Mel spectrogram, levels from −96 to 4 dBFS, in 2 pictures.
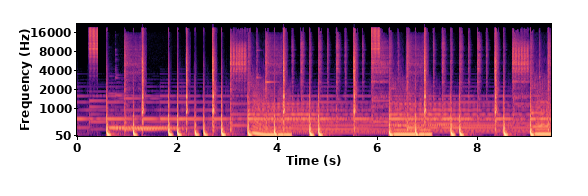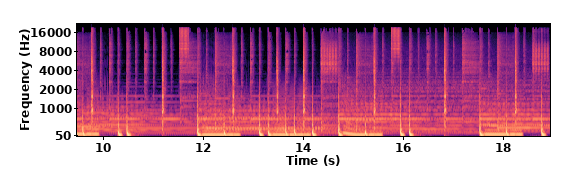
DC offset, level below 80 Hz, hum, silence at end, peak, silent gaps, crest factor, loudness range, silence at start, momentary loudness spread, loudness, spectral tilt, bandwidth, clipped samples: under 0.1%; -16 dBFS; none; 0 s; 0 dBFS; none; 12 dB; 2 LU; 0 s; 9 LU; -14 LUFS; -5 dB/octave; 19.5 kHz; under 0.1%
